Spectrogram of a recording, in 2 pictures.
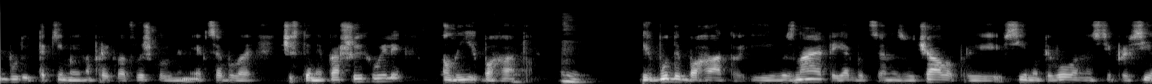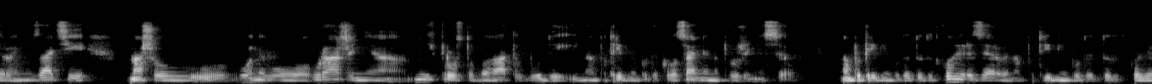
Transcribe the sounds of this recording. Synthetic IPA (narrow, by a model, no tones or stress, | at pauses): bud̪ʊt̚ʲt̪ɐkɪmɪnɐpɾɪklˠɐd̪ʋɪʃkɔlˠenɪmɪ̰jɐ̰k̚t̪sɛbʊlˠɑt͡ʃɐst̪ɪnɪpɛrʃɔjixʋɪlʲi | ɐlˠɛjixbɐɦɑt̪ɔ̥ | jixbud̪ɛbɐɦɑt̪ɔʔiʋɪznɑjet̪ɛjaɡ̚bɪt̪sɛnɛzʋɪt͡ʃɑlˠɔpɾɪwsʲijmɔt̪ɪʋɔʋɐnɔsʲtʲipɾɪwsʲijɔrɦɐnʲizɑt͡sʲiji | nɑʃɔɦɔʋɔɦnɪʋɔɔʊɾɑʒenʲːɐ̰nujixpɾɔst̪ɔbɐɦɑt̪ɔbud̪ɛʔḭnɑmpɔt̪ɾʲibnɔbud̪ɛkɔ̰lˠɔsɑlʲnɛnɐpɾuʒenʲːɐsɪ̰lˠ | nɑmpɔt̪ɾʲibnʲibud̪ɛd̪ɔd̪ɐt̪kɔʋʲiɾezɛrʋɪnɑmpɔ̥t̪ɾʲibnʲibud̪ʊd̪ɔd̪ɐt̪̚kɔʋʲi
